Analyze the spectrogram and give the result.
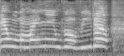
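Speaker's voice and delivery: very high, squeaky little dog voice. Imagining a Pomeranian waddling up and introducing itself, in a Pomeranian voice. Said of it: "that voice".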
